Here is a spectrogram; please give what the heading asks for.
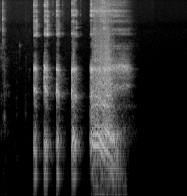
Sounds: Throat clearing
